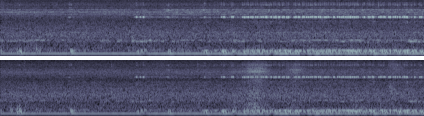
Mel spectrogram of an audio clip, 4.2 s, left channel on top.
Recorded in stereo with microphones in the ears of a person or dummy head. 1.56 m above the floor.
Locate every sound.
0.0 s a machine running: 30° left (ahead or behind)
